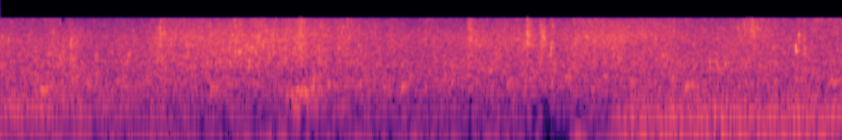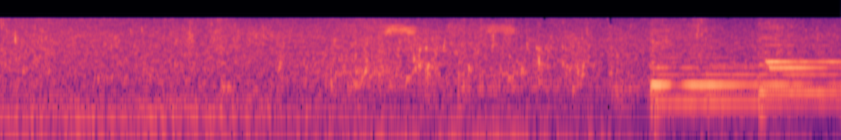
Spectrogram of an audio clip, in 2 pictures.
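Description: Steady rushing of a river thawing in spring as the weather warms, with scattered crackling and clinking of broken ice drifting in the current, no voices; a brief tonal call rises near the end.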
